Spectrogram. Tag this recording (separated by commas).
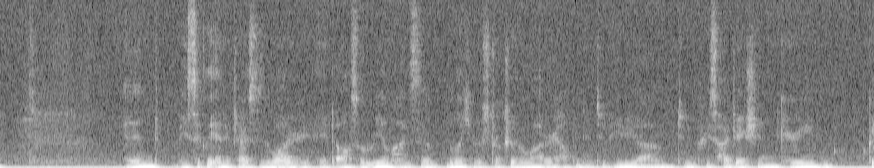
Speech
